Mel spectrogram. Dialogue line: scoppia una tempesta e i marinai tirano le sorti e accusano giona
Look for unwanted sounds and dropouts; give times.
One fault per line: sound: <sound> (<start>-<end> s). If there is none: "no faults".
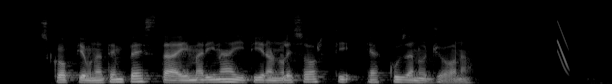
sound: chirp (5.6-5.7 s)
